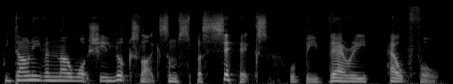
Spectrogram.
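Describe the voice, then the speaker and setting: A man's voice: fairly high pitch, very animated, normal speed, fairly bright tone. A man playing an earnest, anxious hero for a video game, speaking in a plain, urgent, questioning way. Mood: worried, urgent. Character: earnest, anxious heroic inner voice, adult man. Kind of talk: video game character acting.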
